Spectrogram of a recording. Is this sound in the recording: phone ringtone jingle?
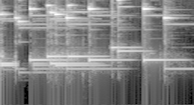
yes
